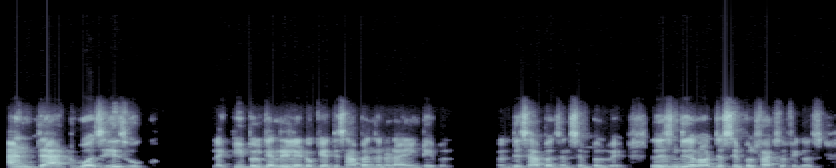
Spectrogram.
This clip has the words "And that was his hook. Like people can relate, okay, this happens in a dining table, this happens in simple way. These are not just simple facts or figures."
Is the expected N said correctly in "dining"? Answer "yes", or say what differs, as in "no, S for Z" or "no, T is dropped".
no, N is dropped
